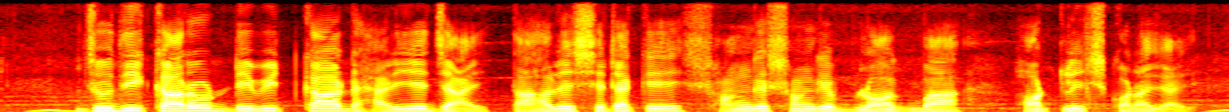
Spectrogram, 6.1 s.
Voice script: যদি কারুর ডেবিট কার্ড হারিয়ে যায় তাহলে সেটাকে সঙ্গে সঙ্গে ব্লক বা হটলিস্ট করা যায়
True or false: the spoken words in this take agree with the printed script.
true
